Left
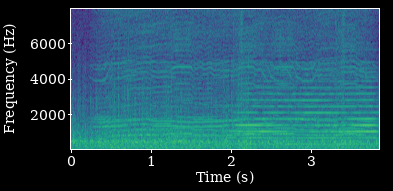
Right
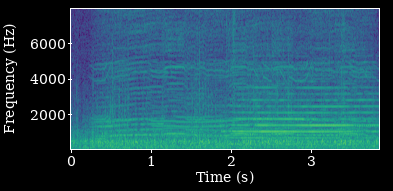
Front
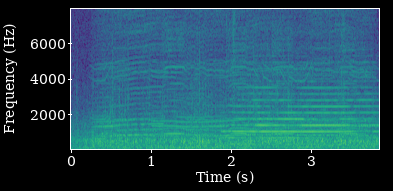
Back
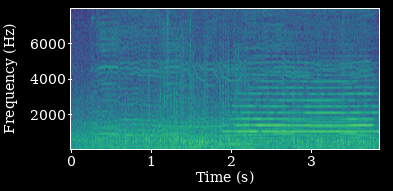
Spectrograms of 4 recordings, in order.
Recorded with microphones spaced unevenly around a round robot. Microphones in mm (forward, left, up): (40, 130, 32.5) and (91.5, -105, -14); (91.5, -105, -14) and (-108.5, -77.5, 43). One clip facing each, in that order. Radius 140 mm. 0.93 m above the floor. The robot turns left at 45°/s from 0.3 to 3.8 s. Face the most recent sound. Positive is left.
turn(degrees=170)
